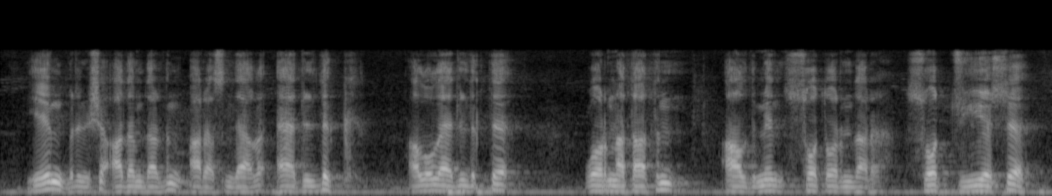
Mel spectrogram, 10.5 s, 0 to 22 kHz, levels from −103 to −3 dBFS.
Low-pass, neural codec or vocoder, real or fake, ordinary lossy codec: none; none; real; none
